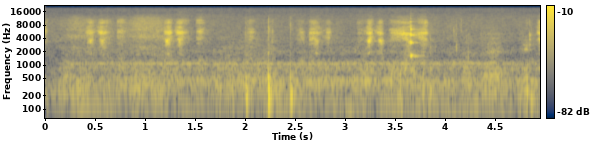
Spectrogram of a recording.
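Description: Pen or marker writing out a math equation on a surface, with soft scratchy strokes and light taps in irregular bursts, close and quiet over faint background noise.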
